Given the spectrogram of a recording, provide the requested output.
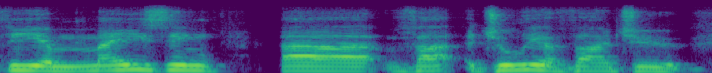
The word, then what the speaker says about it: Vargiu: amazing uh VA Julia vaju how did I pronounce that perfect it's like you're Italian from sgia Julie Julie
